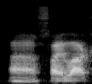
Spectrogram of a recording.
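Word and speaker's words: Failaka: So, Faileka Island? Yes, Faileka. Okay. Yeah. Well, it's pronounced Faileka, but it's because in Arabic we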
